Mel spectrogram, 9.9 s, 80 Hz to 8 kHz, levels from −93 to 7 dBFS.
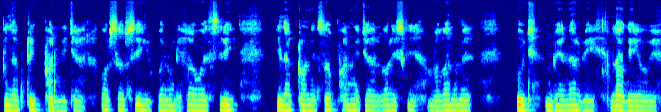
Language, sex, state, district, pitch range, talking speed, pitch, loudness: Hindi, male, Uttar Pradesh, Etah, 130-140 Hz, 115 wpm, 135 Hz, -33 LUFS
